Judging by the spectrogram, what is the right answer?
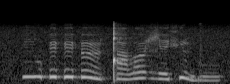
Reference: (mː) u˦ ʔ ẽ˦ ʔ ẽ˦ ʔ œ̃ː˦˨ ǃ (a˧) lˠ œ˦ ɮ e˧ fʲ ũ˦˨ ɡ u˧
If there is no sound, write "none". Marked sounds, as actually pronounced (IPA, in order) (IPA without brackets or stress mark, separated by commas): ɲ, a˧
